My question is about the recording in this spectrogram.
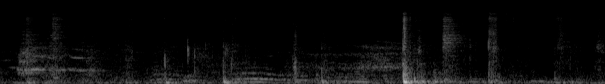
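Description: Scattered knocks and thumps in a room, the loudest about four seconds in, with faint talking in the background.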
